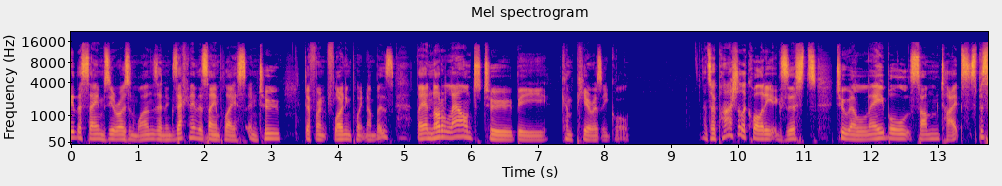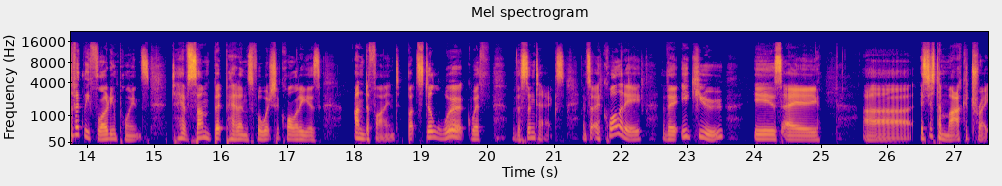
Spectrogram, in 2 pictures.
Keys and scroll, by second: 21.3 Right, 21.5 Right, 21.7 Right, 22.4 shift+Right.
